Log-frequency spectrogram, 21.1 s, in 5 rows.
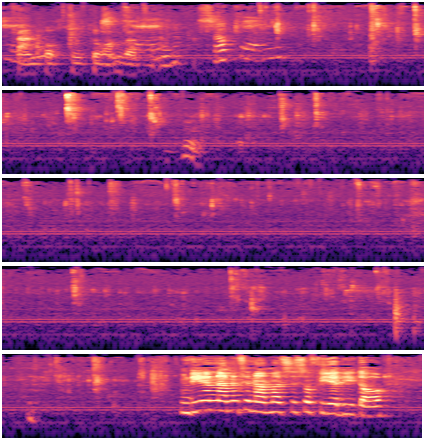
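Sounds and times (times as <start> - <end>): steady low hum: 0.0 - 21.0
wet chewing and mouth smacks: 2.2 - 18.7.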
